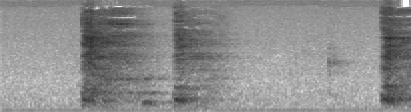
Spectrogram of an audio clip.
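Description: cough

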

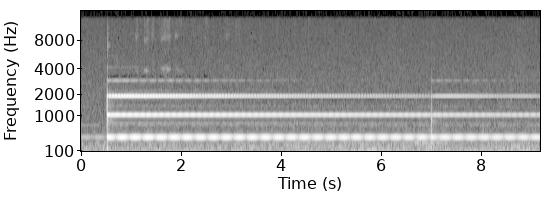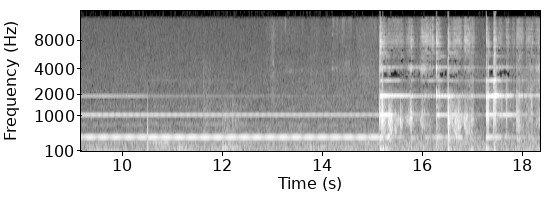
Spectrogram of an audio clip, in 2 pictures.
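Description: meditation bell ringing

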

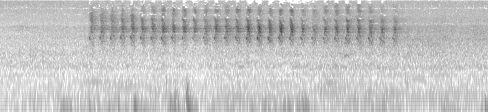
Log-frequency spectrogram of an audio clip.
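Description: birds chirping outdoors

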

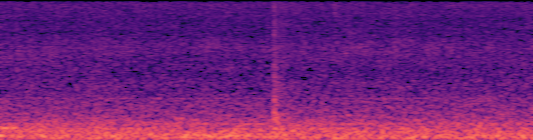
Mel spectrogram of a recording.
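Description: rain falling

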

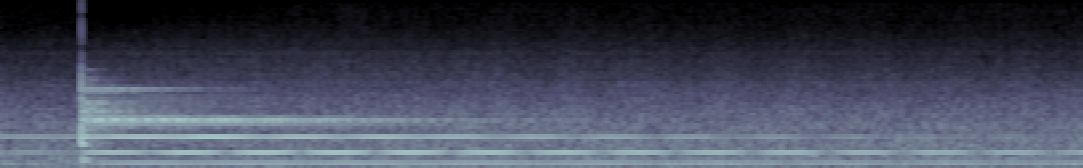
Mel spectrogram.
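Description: meditation bell ringing

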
